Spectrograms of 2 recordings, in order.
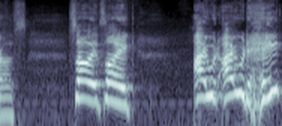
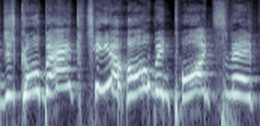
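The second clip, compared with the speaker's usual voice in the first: hammed-up Chinese accent, higher, slow and shouted through laughter; laughing while imitating her Chinese accent, loud; mock Chinese accent; 7 semitones higher, 3 dB louder, slower than usual. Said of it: "with her thick-ass accent saying".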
